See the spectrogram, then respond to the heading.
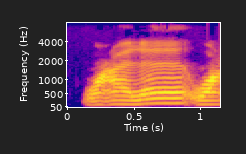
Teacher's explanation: Jadi wa'ala ini di sini dia masuk lagi adalah mad tabi' atau mad asli, ya, mad asli. Dibaca kembali dua harakat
